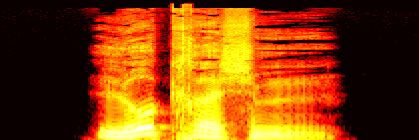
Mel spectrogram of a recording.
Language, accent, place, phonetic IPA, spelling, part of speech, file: German, Germany, Berlin, [ˈloːkʁɪʃm̩], lokrischem, adjective, De-lokrischem.ogg
- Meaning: strong dative masculine/neuter singular of lokrisch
